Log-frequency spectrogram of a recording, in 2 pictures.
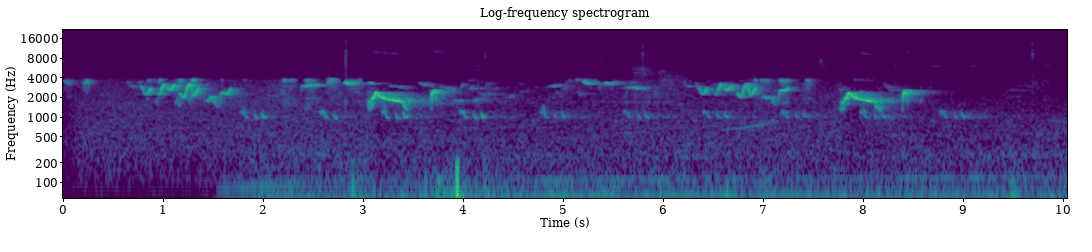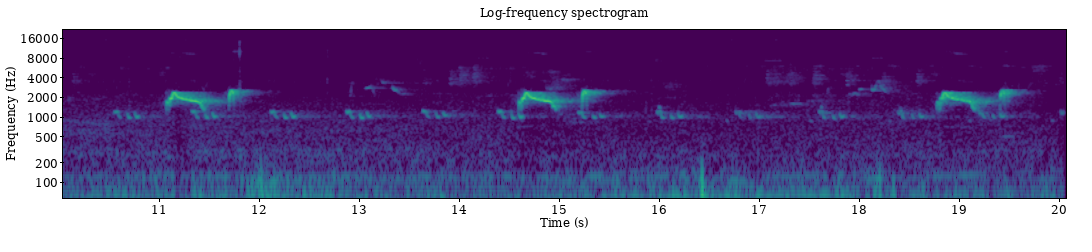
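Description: Blue pitta calling: a loud whistled call repeated about every three to four seconds, each a falling note that turns up at the end. Behind it runs a steady series of short, lower notes, two or three a second.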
